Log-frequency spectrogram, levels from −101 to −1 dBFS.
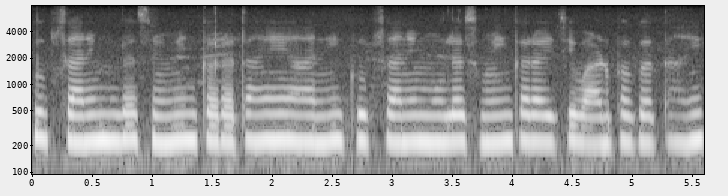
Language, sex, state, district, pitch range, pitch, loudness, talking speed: Marathi, female, Maharashtra, Washim, 220-230 Hz, 225 Hz, -14 LUFS, 160 wpm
